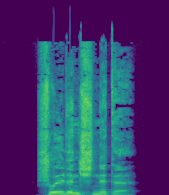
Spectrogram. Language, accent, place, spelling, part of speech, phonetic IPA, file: German, Germany, Berlin, Schuldenschnitte, noun, [ˈʃʊldn̩ˌʃnɪtə], De-Schuldenschnitte.ogg
- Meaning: nominative/accusative/genitive plural of Schuldenschnitt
